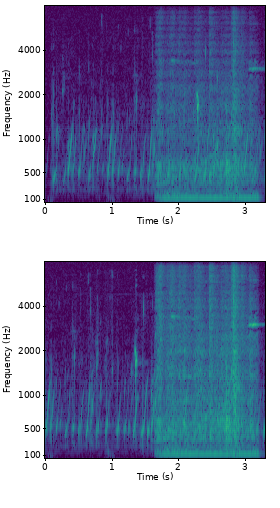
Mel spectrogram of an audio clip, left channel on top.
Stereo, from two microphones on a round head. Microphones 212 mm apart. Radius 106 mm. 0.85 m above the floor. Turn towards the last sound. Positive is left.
turn(degrees=-35)  # may be behind; listen again after turning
